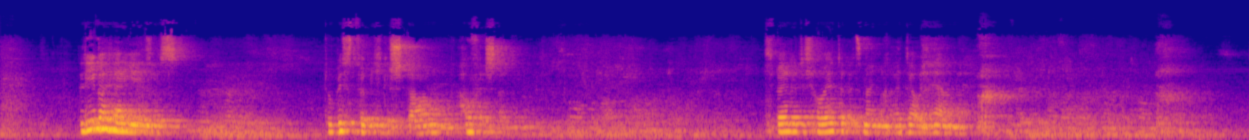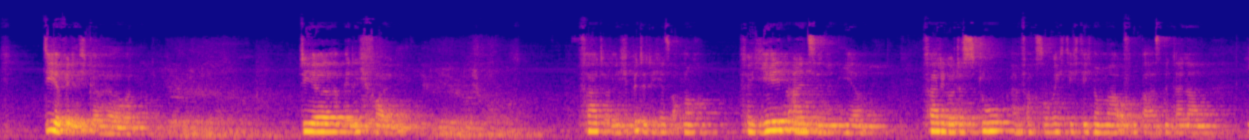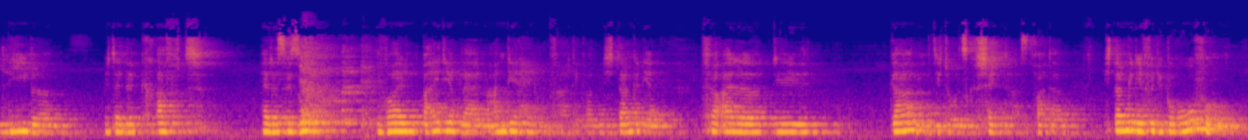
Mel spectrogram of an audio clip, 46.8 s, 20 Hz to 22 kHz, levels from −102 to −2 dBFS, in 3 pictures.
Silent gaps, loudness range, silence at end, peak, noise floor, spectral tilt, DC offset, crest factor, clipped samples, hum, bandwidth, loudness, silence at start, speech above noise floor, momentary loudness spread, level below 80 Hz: none; 9 LU; 0 s; -4 dBFS; -54 dBFS; -7.5 dB/octave; under 0.1%; 22 dB; under 0.1%; none; 9 kHz; -25 LUFS; 0 s; 30 dB; 21 LU; -62 dBFS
